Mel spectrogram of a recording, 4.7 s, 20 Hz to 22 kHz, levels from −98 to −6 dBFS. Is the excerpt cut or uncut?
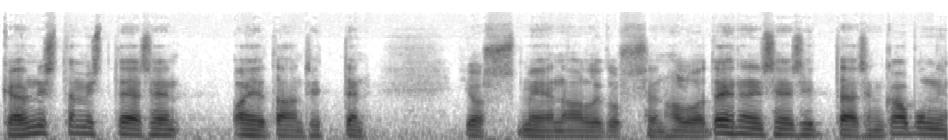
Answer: uncut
